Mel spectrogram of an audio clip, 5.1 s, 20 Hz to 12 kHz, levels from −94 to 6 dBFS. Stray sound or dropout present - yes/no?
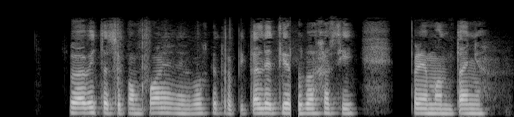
yes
